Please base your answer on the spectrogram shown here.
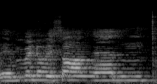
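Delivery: usual speaking voice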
